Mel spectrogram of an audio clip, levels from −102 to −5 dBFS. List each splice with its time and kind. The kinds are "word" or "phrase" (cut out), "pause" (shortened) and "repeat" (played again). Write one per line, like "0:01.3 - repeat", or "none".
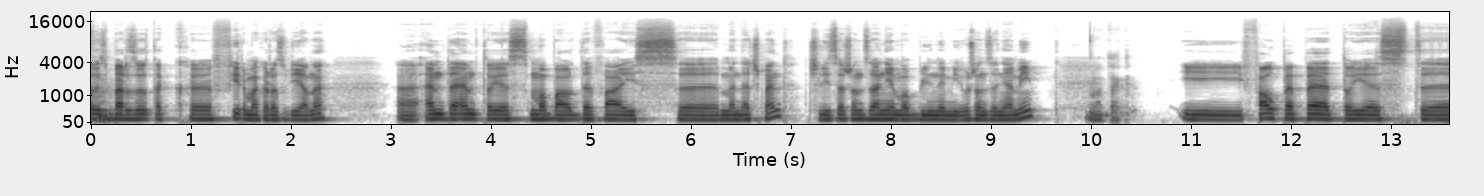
none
